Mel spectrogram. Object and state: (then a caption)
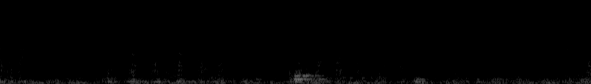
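Paper coloring sheet being shaded with crayon. A purple wax crayon shades a thin printed paper coloring sheet lying flat on a table, making continuous soft, low rubbing strokes of wax on paper. The scratchy rasping stays steady and muffled, with two slightly louder strokes near the middle and toward the end.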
